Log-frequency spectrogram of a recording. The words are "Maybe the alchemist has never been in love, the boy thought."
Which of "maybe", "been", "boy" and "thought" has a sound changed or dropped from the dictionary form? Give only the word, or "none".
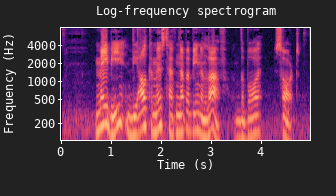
thought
